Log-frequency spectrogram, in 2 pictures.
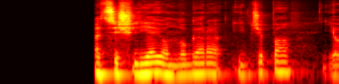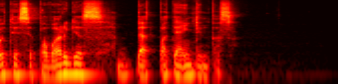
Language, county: Lithuanian, Tauragė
